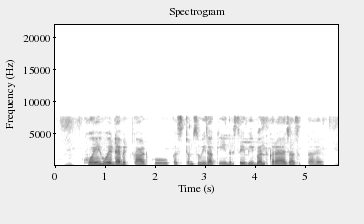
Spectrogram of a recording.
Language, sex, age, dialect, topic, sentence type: Hindi, female, 25-30, Hindustani Malvi Khadi Boli, banking, statement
